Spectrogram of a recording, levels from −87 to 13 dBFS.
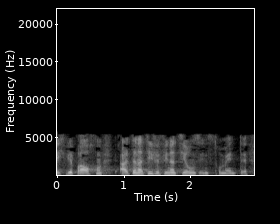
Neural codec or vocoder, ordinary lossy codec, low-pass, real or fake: none; MP3, 32 kbps; 5.4 kHz; real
